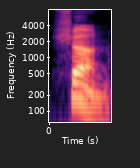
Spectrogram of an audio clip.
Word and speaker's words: schön: without this accent on compare the words shawn meaning already and chern meaning beautiful motta muta ah did you hear that the vowel sound changed with the addition of the umlaut there was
